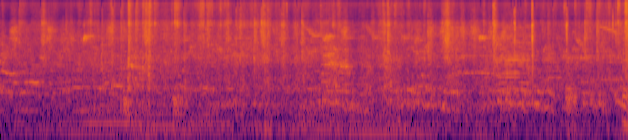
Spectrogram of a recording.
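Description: Fancy pigeons coo softly at a bird market in Punjab, Pakistan, the low cooing partly masked by someone talking and general market bustle.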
